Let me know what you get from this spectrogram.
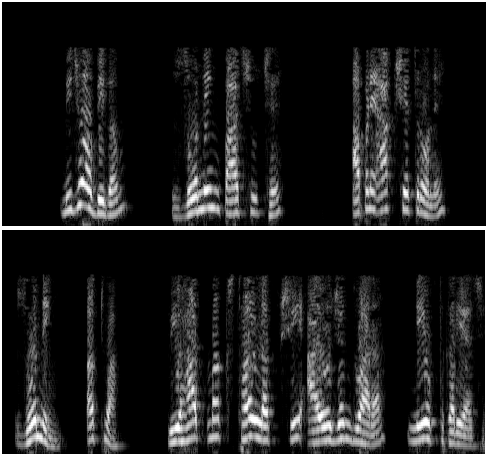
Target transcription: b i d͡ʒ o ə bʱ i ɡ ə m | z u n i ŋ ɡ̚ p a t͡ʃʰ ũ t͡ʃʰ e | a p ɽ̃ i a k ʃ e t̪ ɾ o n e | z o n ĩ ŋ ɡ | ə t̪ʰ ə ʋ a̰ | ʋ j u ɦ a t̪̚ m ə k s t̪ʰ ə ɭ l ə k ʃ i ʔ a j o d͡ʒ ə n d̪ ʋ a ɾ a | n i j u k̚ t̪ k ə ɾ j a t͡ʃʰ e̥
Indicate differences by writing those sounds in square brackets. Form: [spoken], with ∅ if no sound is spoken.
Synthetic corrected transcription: b i d͡ʒ o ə bʱ i ɡ ə m | z [o] n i ŋ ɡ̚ p a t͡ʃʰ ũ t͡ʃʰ e | a p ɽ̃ [e] a k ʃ e t̪ ɾ o n e | z o n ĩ ŋ ɡ | ə t̪ʰ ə ʋ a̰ | ʋ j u ɦ a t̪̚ m ə k s t̪ʰ ə ɭ l ə k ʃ i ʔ a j o d͡ʒ ə n d̪ ʋ a ɾ a | n i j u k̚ t̪ k ə ɾ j a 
